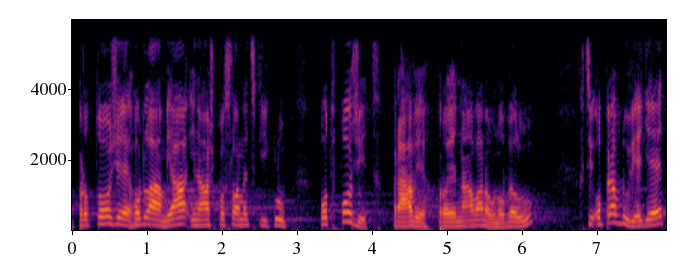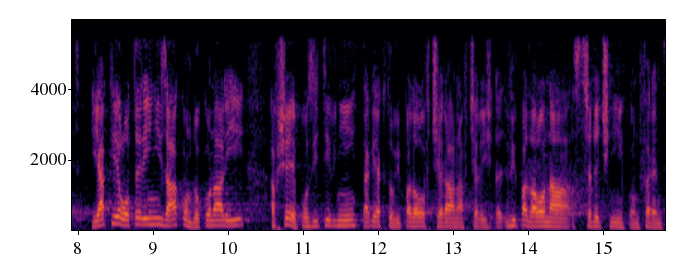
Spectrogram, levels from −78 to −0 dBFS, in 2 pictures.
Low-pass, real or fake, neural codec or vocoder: 5.4 kHz; real; none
